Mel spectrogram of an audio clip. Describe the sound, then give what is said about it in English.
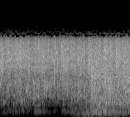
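Water rushes through an opened sluice gate into a pool: a continuous, broad hissing roar with no breaks, its low rumble thickening slightly in the second half. “All right, George, open the sluice gate. Let Esau join the others in the pool.”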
